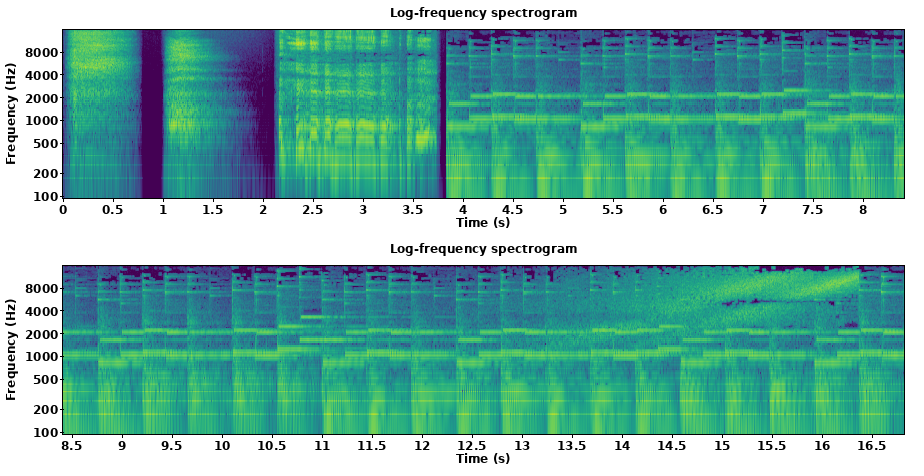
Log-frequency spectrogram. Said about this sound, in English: Sleigh bells ringing, diamonds blinging.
